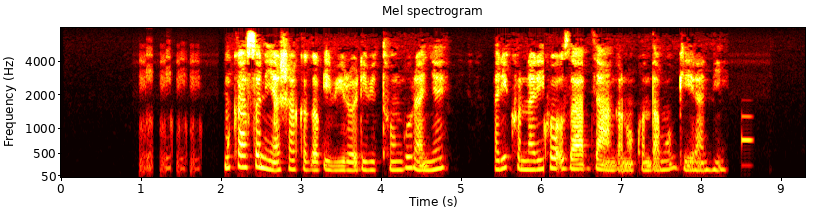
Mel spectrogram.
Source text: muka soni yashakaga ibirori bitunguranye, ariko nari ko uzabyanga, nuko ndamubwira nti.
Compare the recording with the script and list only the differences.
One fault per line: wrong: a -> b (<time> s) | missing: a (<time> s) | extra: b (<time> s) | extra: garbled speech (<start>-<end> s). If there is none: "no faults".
no faults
